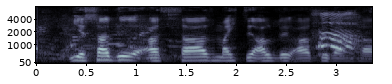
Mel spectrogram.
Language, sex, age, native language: Icelandic, male, 12, Icelandic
